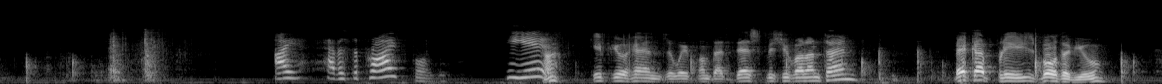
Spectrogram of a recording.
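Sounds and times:
closet door being opened: 0.9 - 1.9
speech: 2.8 - 8.8, 9.5 - 11.1.

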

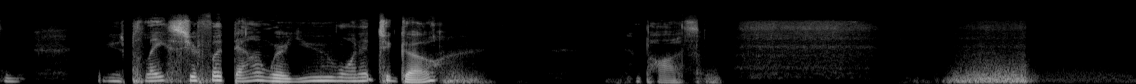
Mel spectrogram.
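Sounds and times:
speech: 0.0 - 4.9, 6.4 - 7.7, 9.5 - 10.1
slow breaths during a guided breathing exercise: 0.3 - 0.9, 4.4 - 6.3, 7.3 - 11.3.

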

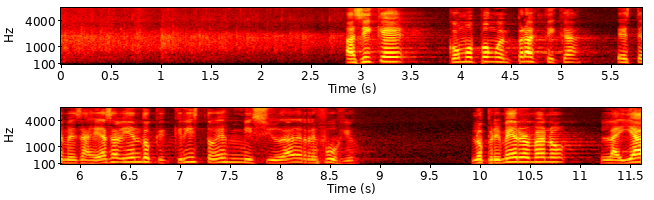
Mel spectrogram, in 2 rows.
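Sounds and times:
audience applauding: 0.0 - 3.0
speech: 2.8 - 8.8, 9.9 - 11.6.

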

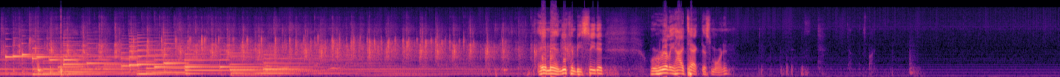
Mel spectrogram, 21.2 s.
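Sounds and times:
audience clapping hands in praise: 0.0 - 12.4
keyboard or organ chords: 0.0 - 14.2
speech: 10.8 - 12.4, 13.0 - 14.7.

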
